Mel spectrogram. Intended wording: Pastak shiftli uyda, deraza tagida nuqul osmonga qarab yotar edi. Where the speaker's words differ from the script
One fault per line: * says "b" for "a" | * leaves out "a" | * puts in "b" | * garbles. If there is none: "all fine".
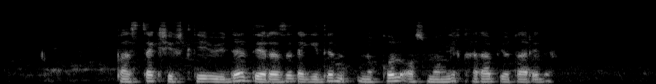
all fine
